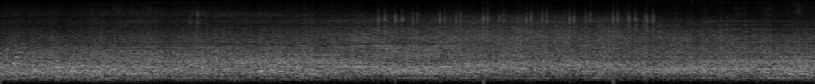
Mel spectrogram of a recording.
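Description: O gauge model Amtrak Acela Express train rolling along three-rail track, its wheels making a steady rumble, with light clicking in the middle.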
